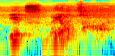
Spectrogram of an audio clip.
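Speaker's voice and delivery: breathy whisper, slowed right down. Real, not acted. Cook whispering to viewers about hot salsa. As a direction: hush it like a secret about the heat.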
